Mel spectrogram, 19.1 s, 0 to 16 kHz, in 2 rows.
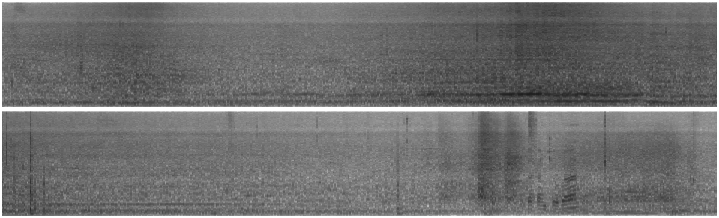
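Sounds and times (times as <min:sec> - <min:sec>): vehicle engine passing by: 0:00.2 - 0:12.2, 0:17.0 - 0:19.0.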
